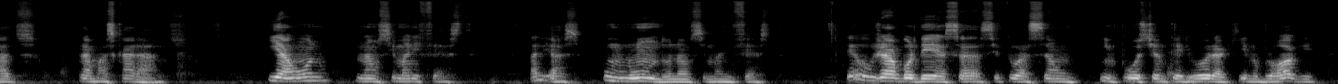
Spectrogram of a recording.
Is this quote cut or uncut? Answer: cut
